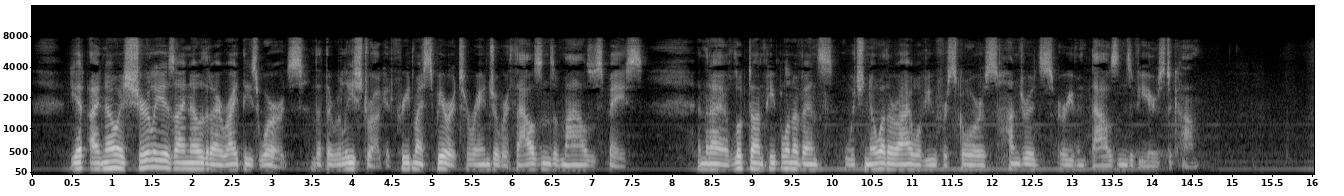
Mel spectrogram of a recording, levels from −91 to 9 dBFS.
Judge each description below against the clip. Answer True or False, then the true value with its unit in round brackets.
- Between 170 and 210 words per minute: True (200 wpm)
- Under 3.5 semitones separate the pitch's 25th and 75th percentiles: True (2.8 semitones)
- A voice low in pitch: True (115 Hz)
